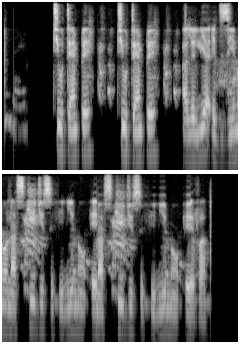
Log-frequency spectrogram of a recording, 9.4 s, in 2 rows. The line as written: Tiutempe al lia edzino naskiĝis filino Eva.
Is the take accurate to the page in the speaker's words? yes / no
no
